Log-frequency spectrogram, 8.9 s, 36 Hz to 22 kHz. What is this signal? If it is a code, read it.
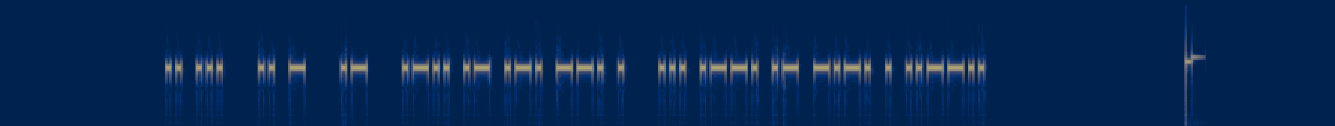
Morse code, heard as a keyed tone, about 34 wpm, 700 Hz. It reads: IS IT A LARGE SPACE?
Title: Sentences from Top 1000 Words - Review Part 5 - 35wpm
